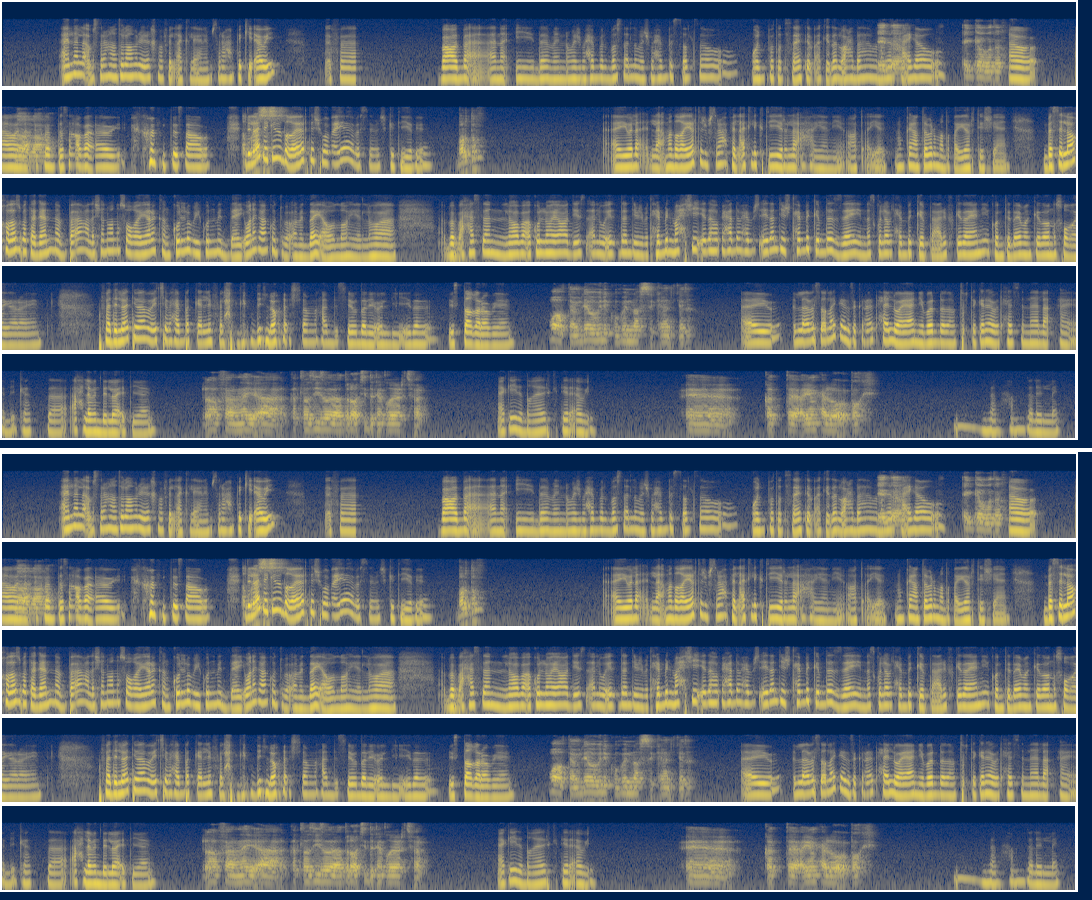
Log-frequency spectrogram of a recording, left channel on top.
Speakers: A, in the centre; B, on the right.
A: انا لا بصراحه انا طول عمري رخمه في الاكل يعني بصراحه بكي قوي ف بقعد بقى انقي ده من ومش بحب البصل ومش بحب الصلصه و... والبطاطسايه تبقى كده لوحدها من
B: إيه
A: غير
B: ده
A: حاجه و...
B: ايه الجو ده
A: او او
B: لا
A: لا
B: لا
A: كنت
B: لا
A: صعبه قوي <laughs> كنت صعبه
B: طب
A: دلوقتي
B: لسه س-
A: كده اتغيرت شويه بس مش كتير يعني
B: برضه
A: ايوه لا لا ما اتغيرتش بصراحه في الاكل كتير لا ح- يعني أعت- يعني ممكن اعتبر ما اتغيرتش يعني بس اللي هو خلاص بتجنب بقى علشان وانا صغيره كان كله بيكون متضايق وانا كمان كنت ببقى متضايقه والله اللي هو ببقى حاسه ان اللي هو بقى كله هيقعد يسال وايه ده انت مش بتحبي المحشي ايه ده هو في حد ما بيحبش ايه ده انت مش بتحبي الكبده ازاي الناس كلها بتحب الكبده عارف كده يعني كنت دايما كده وانا صغيره يعني فدلوقتي بقى مبقتش بحب اتكلم في الحاجات دي اللي هو عشان محدش يفضل يقول لي ايه ده يستغرب يعني
B: واو بتعمل ايه ما بينك وبين نفسك يعني كده
A: ايوه لا بس والله كانت ذكريات حلوة يعني برضه لما بتفتكرها بتحس انها لا يعني كانت احلى من دلوقتي يعني
B: اه فعلا هي كانت لذيذة دلوقتي الدنيا اتغيرت فعلا
A: اكيد اتغيرت كتير قوي
B: إيه كانت أيام حلوة والله
A: مم، الحمد لله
